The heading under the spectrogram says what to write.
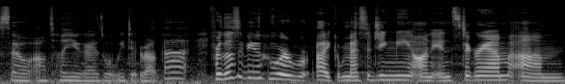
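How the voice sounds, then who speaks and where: The voice is quiet, with music playing in the background. Audible room echo surrounds it. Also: woman. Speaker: mom vlogger. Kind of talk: casual vlog update. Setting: in a car.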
